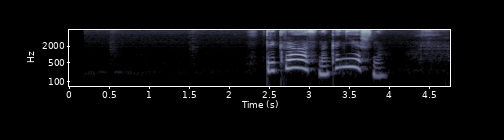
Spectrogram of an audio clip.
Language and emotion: Russian, positive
